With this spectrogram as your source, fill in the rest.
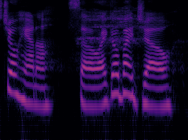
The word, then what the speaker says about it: Johannah: lot of johanna's Joe Joanna Joanna Joanna stop calling me that um it's just two separate names Joe and Hannah put them together Johanna very simple um another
